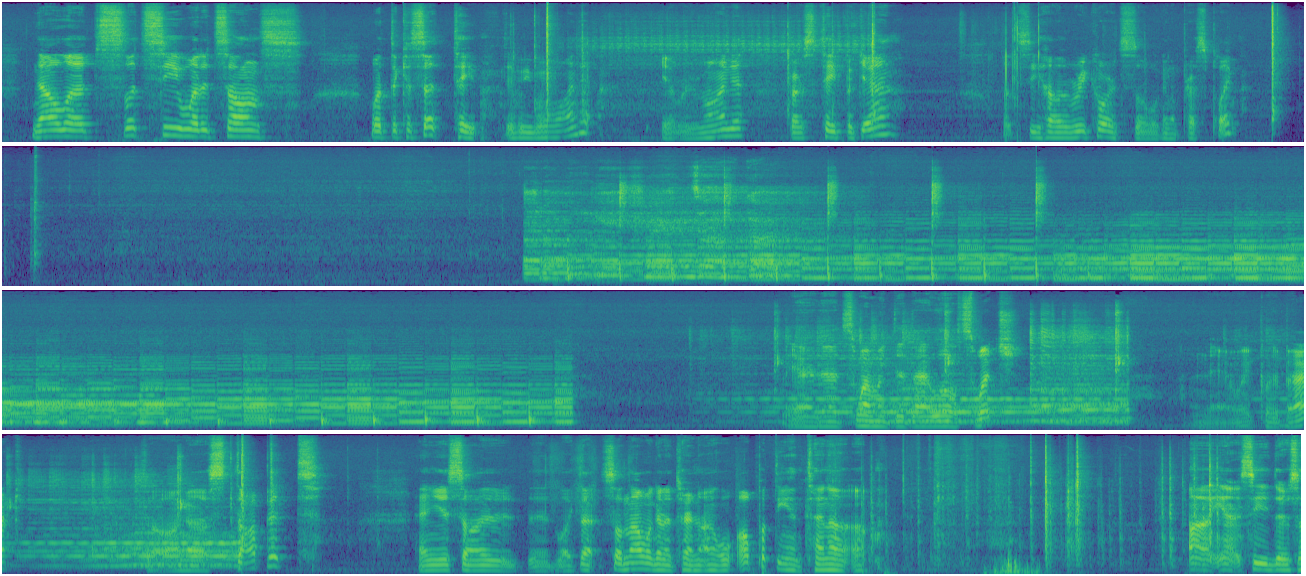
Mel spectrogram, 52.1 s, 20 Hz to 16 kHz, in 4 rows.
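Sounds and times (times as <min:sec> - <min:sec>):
faint background noise: 0:00.0 - 0:21.9, 0:37.0 - 0:52.0
instrumental music from small speakers: 0:18.2 - 0:31.8, 0:33.0 - 0:37.4, 0:38.6 - 0:41.5.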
